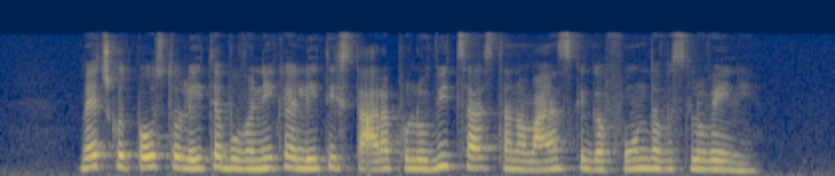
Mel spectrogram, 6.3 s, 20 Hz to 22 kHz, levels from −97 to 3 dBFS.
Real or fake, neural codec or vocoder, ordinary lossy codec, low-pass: real; none; none; 9.9 kHz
